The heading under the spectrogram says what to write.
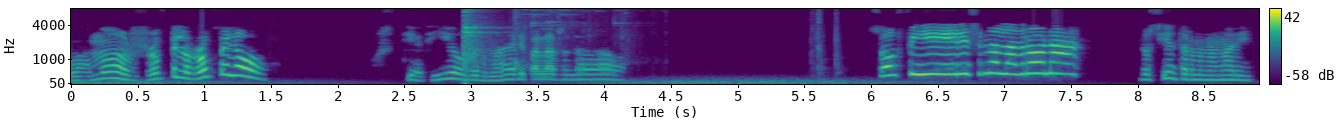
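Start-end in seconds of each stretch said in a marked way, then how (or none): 6.0-7.6 shouted high and loud, furious; nun yelling at a thief; angry accusation. Acted. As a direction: scold her like a nun catching a thief. Reading the nun's angry line.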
